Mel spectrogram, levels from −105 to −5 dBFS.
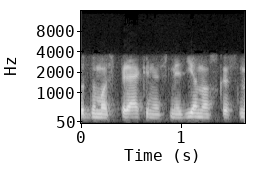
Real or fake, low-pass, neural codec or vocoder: real; 14.4 kHz; none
